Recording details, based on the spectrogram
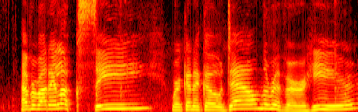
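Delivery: high posh transatlantic accent, drawn-out "see". Streamer talking to the chat, Katharine Hepburn voice. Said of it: "five minutes of me doing what sounds like".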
